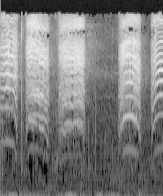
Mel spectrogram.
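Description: A small slate-gray migrating bird caught in a net gives a series of harsh, raspy calls. The loud calls repeat in quick succession with brief pauses between them.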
